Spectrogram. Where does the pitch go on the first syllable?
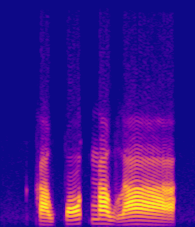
low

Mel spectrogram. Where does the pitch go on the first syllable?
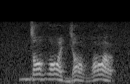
high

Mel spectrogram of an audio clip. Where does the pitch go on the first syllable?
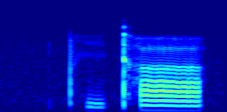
low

